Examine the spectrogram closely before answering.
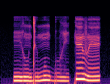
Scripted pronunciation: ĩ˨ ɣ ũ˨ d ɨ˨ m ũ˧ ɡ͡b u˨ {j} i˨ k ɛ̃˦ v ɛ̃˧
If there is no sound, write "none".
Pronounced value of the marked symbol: ɣ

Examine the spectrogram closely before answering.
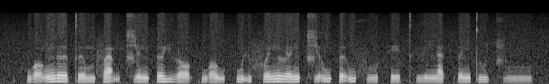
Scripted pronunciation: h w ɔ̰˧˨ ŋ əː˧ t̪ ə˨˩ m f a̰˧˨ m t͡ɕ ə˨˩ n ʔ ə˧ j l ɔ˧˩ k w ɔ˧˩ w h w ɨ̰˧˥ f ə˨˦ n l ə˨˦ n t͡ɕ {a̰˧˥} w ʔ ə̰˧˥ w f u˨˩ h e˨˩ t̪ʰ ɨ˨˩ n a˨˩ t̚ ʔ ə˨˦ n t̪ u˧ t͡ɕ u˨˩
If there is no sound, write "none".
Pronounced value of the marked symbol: ə̰˧˥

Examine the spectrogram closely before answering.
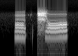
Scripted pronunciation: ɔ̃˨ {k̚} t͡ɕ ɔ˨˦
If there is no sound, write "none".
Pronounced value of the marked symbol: k̚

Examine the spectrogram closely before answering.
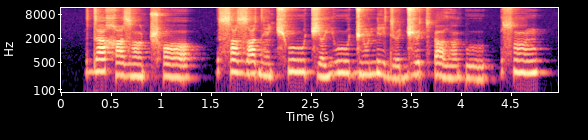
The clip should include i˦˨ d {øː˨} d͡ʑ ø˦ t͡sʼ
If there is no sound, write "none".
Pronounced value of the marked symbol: ø˨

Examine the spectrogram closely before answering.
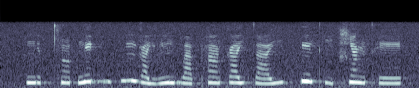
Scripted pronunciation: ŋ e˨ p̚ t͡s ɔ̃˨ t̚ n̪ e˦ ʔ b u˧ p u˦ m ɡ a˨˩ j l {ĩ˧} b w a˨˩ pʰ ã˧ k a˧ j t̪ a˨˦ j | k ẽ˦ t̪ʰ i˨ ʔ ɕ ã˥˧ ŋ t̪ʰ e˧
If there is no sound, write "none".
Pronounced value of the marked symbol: ĩ˧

